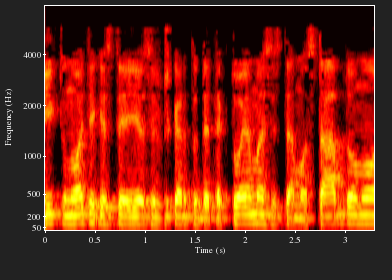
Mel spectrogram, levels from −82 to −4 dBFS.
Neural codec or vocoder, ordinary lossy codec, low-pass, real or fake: none; MP3, 24 kbps; 7.2 kHz; real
